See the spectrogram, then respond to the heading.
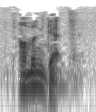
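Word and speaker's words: Amon Göth: Eamon Goat, is that how you say his name? – Get. – Eamon Get? – Amon Get.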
